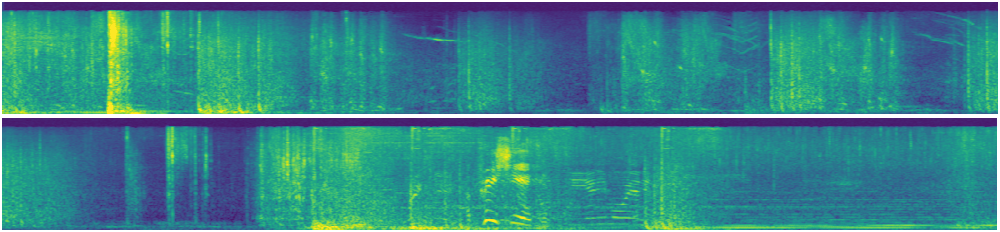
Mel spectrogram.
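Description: A sword swishes sharply through the air.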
